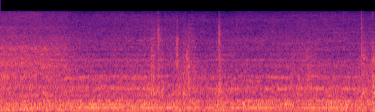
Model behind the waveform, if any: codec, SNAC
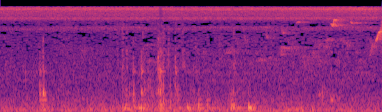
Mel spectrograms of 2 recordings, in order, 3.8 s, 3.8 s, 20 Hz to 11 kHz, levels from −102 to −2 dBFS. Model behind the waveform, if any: none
